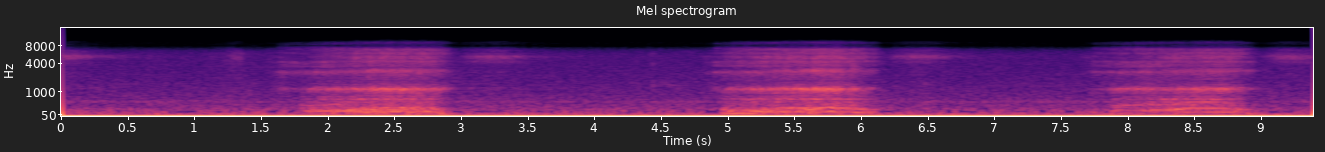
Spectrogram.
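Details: Man who says he doesn't snore: three loud, rough snores about three seconds apart, roughly 20 a minute; regular snoring.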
